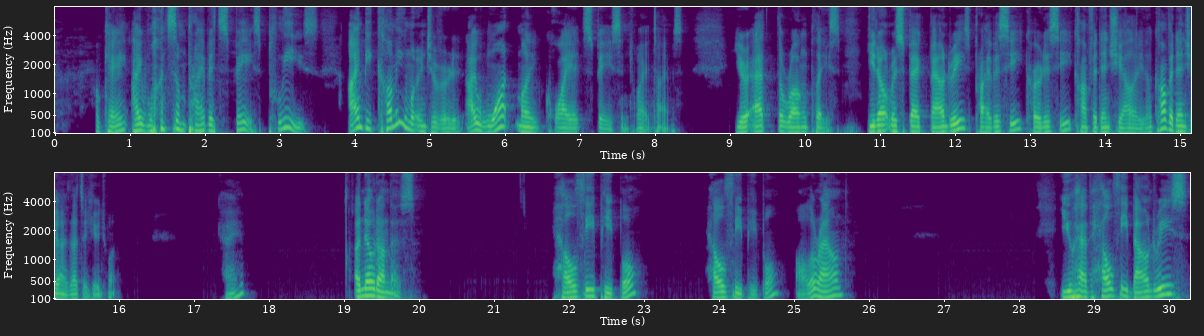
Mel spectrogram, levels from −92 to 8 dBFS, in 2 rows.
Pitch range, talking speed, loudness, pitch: 115-155 Hz, 100 wpm, -22 LUFS, 125 Hz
